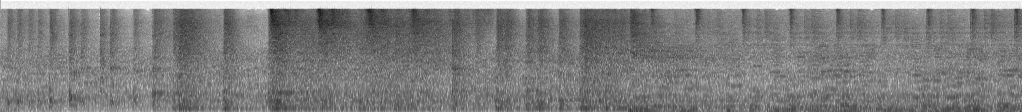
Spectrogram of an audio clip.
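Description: Live small-band swing jazz: a drum kit plays alone for about six seconds, with quick stick strikes on drums and cymbals. Then the full band comes back in, upright double bass walking underneath saxophone, clarinet and trombone.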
